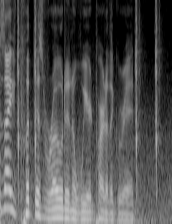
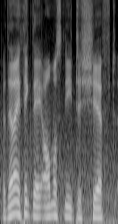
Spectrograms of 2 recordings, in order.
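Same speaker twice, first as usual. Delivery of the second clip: usual speaking voice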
